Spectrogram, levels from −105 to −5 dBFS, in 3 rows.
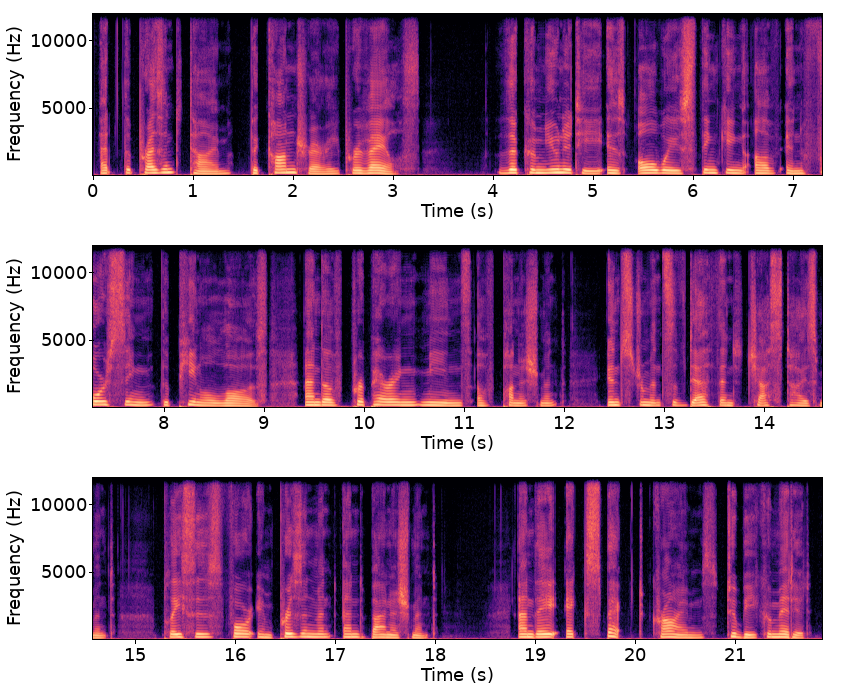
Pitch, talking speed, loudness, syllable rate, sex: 195 Hz, 110 wpm, -20 LUFS, 4.0 syllables/s, female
